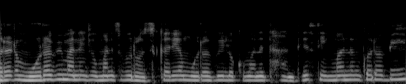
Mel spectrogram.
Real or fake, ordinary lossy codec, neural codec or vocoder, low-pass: fake; none; codec, 44.1 kHz, 7.8 kbps, DAC; 7.2 kHz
